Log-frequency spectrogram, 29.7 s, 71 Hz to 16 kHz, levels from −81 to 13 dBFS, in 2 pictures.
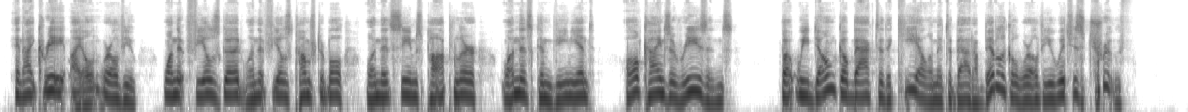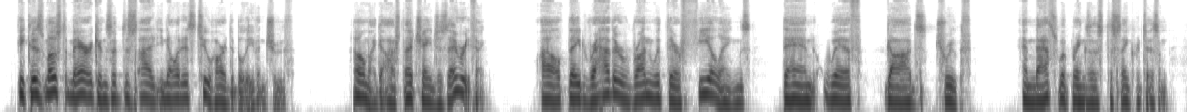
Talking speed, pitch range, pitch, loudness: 160 wpm, 130-165 Hz, 145 Hz, -18 LUFS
